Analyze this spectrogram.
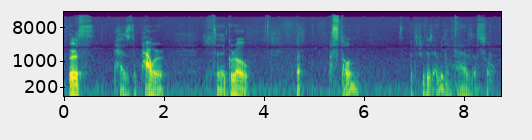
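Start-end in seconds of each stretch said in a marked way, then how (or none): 4.6-5.9 whispered question. Acted. Rhetorical hushed question.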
